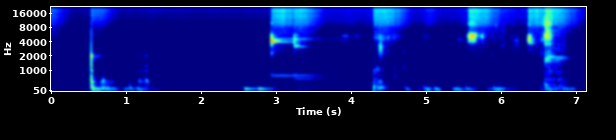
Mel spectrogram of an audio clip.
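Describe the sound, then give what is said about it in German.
A short shoutout jingle: a bright, ringing doorbell-like chime sounds midway, surrounded by quick, punchy vocal bursts and clicks, moderately loud. “Dazu brauche ich aber einen Jingle und den hörst du jetzt.”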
